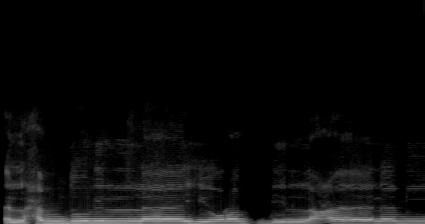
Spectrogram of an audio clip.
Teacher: Kemudian izhar halki. Makanya nun sama mim ketika sukun tetap harus kehidungin. Maka kayak ada ekornya sedikit. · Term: gunnah asliyah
